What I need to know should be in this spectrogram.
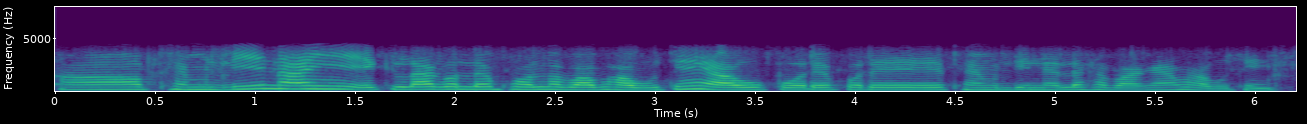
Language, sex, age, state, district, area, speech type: Odia, female, 30-45, Odisha, Sambalpur, rural, conversation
